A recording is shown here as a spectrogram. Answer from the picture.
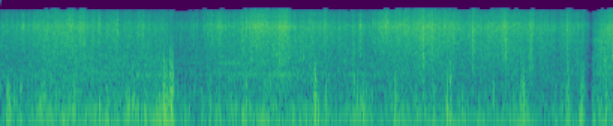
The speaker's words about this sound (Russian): В этот день ветер дул с Леванта, то есть с материка в восточной части Средиземного моря. Он был настолько сильным, что многим кайтсерферам было сложно добраться до берега в конце заплыва.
